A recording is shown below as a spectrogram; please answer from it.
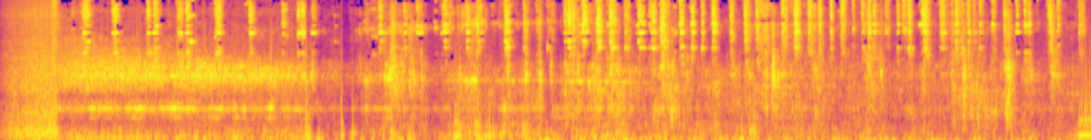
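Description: Jet airliner cabin noise, a loud steady low rumble. A faint steady tone runs through the first few seconds, and a string of clicks and knocks runs through the second half.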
